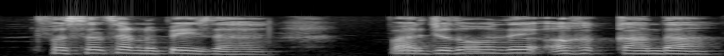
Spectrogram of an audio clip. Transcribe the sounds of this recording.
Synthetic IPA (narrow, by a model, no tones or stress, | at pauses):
pʰəsəlsaːnũːpeːd͡ʒd̪aːɦɛː | pəɾd͡ʒəd̪õːd̪eːʔəɦəkːãːd̪aː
